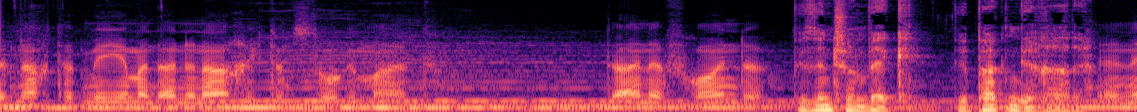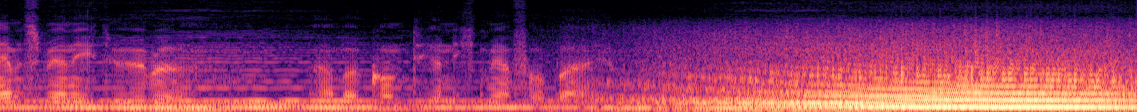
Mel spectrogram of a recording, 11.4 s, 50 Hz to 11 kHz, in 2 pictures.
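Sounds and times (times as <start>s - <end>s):
speech: 0.0s - 2.4s, 3.0s - 9.8s
airplane engine drone climbing over the Colombian jungle: 0.0s - 3.0s, 6.0s - 11.3s.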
